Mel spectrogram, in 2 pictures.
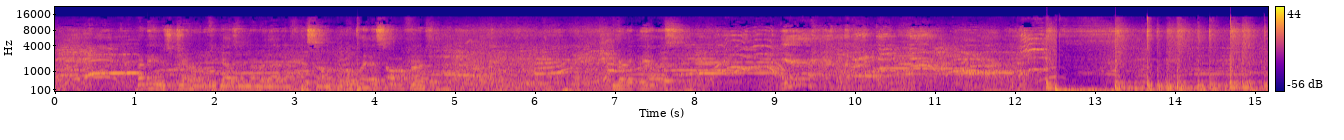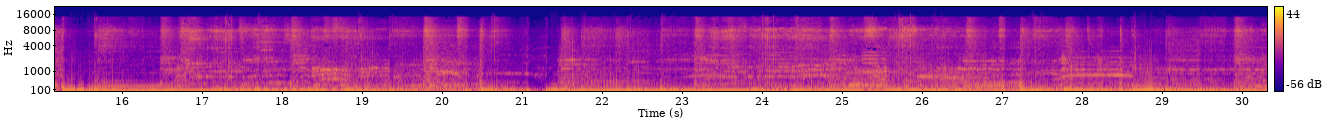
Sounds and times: Music: 0:12.4 - 0:30.3.

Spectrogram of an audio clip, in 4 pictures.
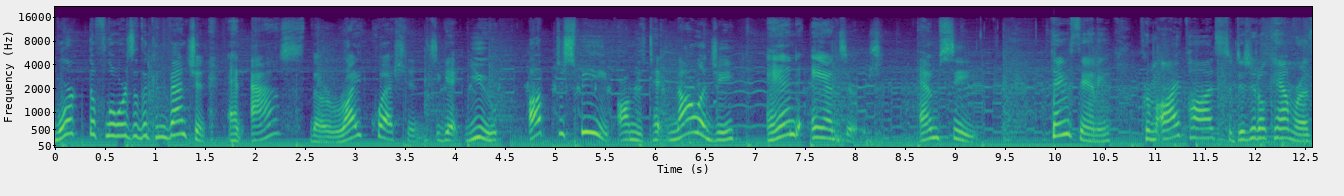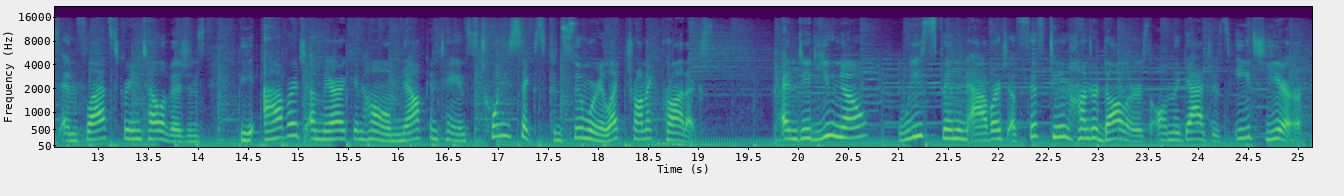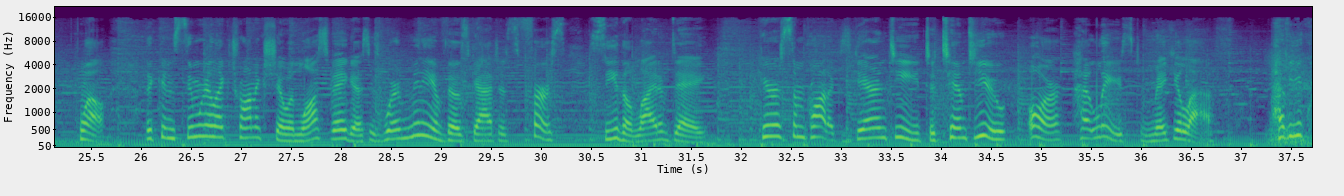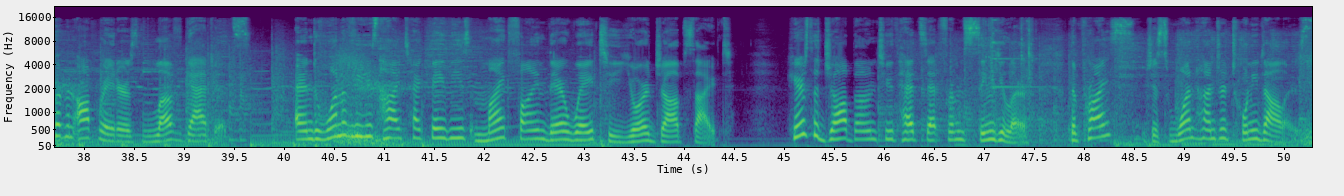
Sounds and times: Speech: 0:00.0 - 0:09.3, 0:10.0 - 0:19.2, 0:19.8 - 0:50.2
Music: 0:00.0 - 0:50.2.

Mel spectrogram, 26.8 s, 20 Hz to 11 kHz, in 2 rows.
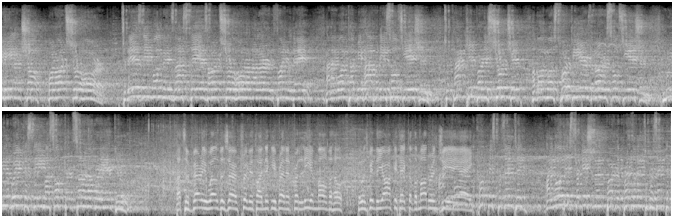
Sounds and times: Male speech, man speaking: 0:00.0 - 0:16.0, 0:16.9 - 0:26.7
Narration, monologue: 0:00.0 - 0:16.1
Conversation: 0:00.2 - 0:15.8, 0:16.5 - 0:26.7.

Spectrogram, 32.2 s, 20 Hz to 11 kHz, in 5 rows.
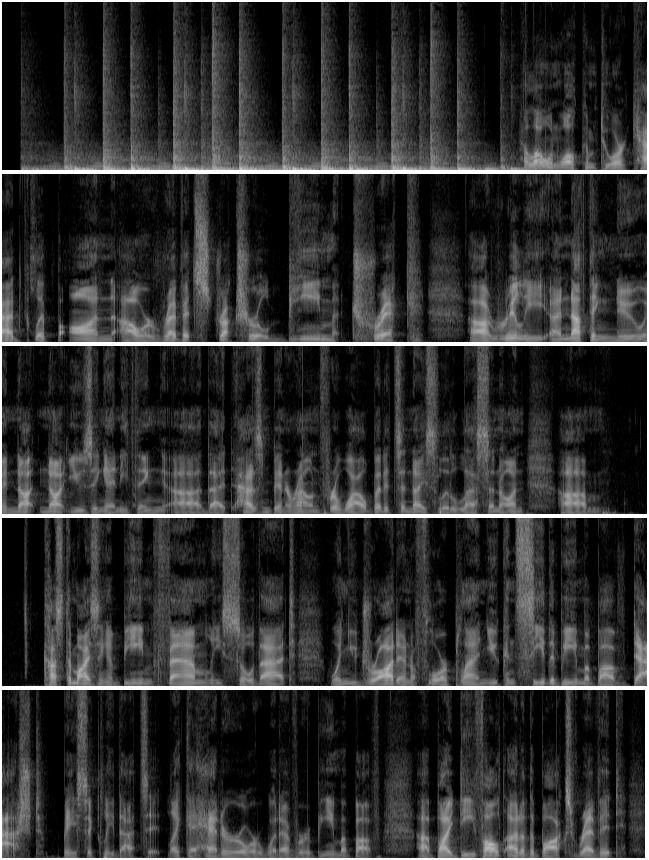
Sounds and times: Music: 0:00.2 - 0:05.2
Inside, small room: 0:01.3 - 0:32.2
Speech: 0:05.2 - 0:19.0, 0:19.6 - 0:32.1.

